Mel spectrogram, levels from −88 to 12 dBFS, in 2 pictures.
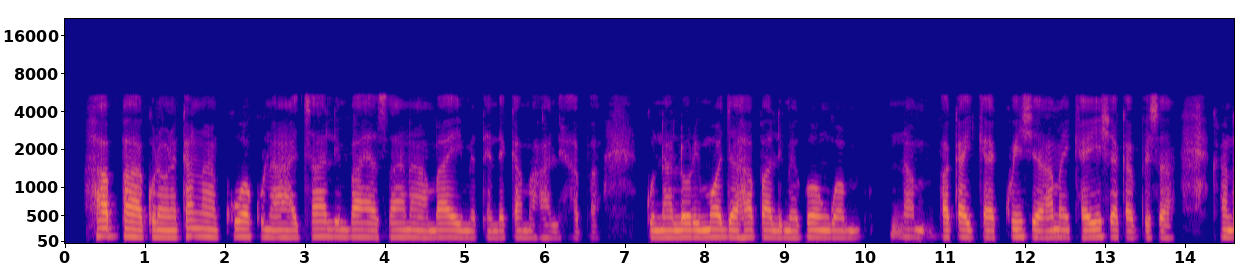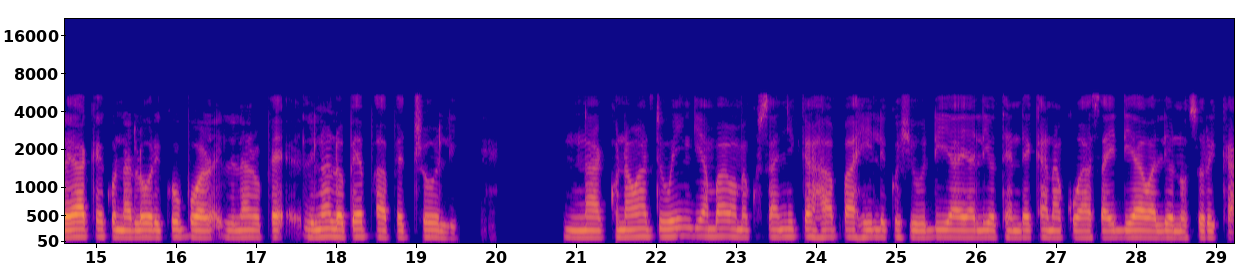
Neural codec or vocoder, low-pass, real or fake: none; 5.4 kHz; real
